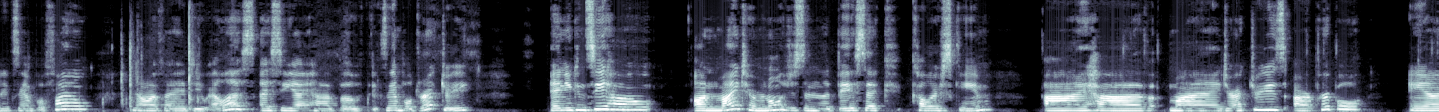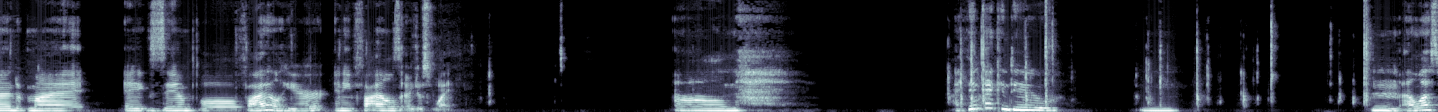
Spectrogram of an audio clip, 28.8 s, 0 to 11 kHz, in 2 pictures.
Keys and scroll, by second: 0.9-1.7 typing, 1.8 Return, 23.7-27.7 typing, 27.9 Return.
